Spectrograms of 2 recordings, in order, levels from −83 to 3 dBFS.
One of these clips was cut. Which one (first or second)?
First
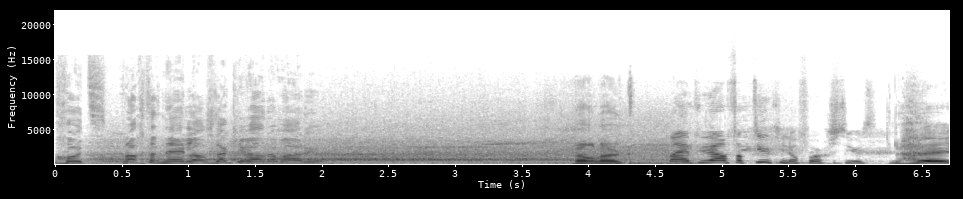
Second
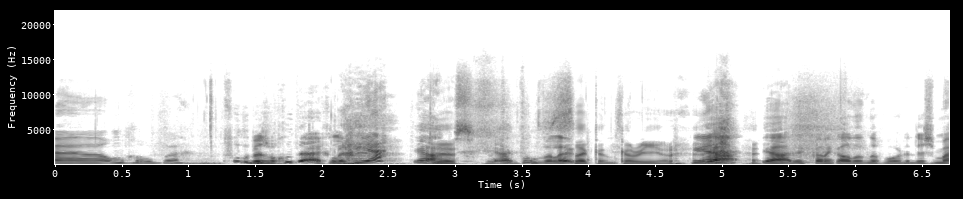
second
